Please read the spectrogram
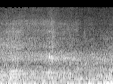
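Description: Quiet street ambience with a steady low rumble of distant traffic.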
